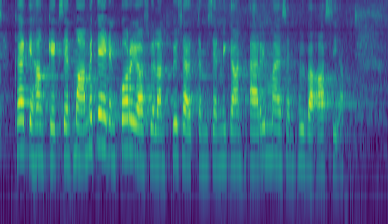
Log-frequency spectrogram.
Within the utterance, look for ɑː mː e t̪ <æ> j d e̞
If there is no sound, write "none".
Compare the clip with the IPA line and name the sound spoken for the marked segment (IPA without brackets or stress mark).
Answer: e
